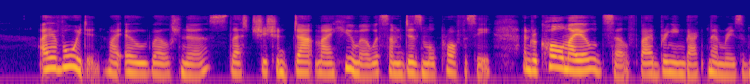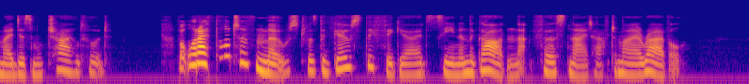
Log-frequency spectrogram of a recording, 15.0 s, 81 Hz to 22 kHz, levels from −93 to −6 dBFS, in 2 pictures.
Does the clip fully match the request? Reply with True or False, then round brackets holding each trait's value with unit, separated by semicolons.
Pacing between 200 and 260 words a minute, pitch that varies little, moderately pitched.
False (205 wpm; 3.8 semitones; 175 Hz)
